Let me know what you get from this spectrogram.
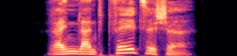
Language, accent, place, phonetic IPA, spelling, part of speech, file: German, Germany, Berlin, [ˈʁaɪ̯nlantˈp͡fɛlt͡sɪʃə], rheinland-pfälzische, adjective, De-rheinland-pfälzische.ogg
- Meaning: inflection of rheinland-pfälzisch: 1. strong/mixed nominative/accusative feminine singular 2. strong nominative/accusative plural 3. weak nominative all-gender singular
